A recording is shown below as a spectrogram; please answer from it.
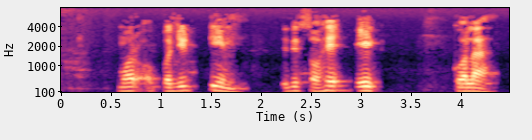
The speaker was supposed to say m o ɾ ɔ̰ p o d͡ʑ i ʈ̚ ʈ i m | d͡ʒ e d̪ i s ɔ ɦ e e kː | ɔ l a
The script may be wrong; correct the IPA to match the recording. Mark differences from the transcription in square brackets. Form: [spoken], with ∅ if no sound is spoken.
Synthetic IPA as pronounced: m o ɾ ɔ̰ p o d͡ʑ i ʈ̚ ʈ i m | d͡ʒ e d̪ i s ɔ ɦ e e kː | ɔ l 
